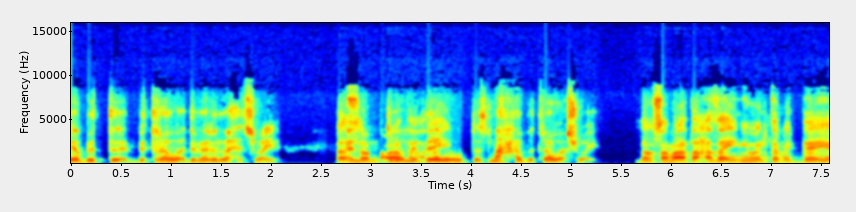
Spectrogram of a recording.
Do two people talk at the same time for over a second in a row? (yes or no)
yes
